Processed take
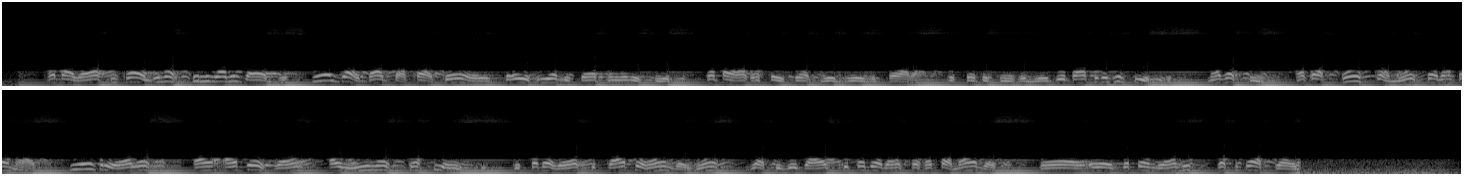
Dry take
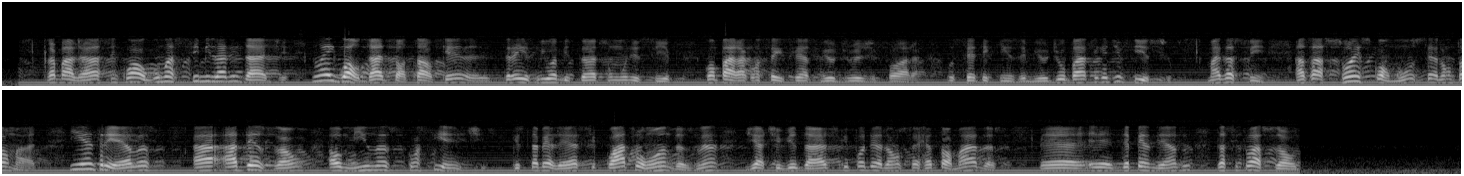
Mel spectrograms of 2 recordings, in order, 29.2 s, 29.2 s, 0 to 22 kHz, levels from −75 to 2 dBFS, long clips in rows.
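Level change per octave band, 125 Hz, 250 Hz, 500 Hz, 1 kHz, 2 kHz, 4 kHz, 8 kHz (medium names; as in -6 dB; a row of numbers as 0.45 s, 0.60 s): -2.5 dB, -5.5 dB, -7.0 dB, under -15 dB, under -40 dB, under -15 dB, no reading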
